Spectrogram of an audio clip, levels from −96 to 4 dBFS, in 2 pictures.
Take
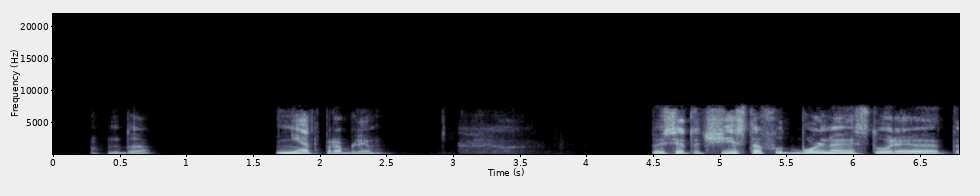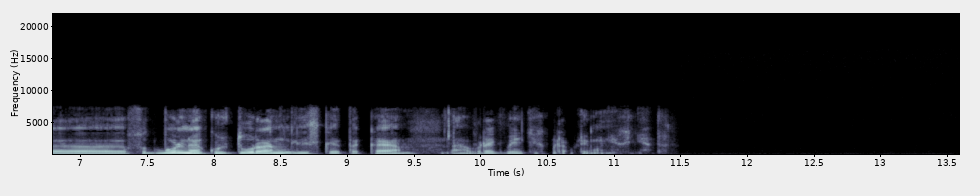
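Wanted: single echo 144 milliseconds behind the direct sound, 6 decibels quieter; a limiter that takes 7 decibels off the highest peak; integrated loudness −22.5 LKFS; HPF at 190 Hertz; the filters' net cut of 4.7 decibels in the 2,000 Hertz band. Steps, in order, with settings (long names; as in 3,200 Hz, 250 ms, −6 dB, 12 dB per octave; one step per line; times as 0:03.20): high-pass filter 190 Hz
parametric band 2,000 Hz −6.5 dB
brickwall limiter −15.5 dBFS
single-tap delay 144 ms −6 dB
level +5 dB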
